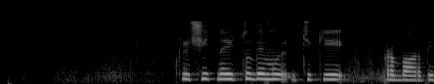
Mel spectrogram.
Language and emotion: Russian, neutral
